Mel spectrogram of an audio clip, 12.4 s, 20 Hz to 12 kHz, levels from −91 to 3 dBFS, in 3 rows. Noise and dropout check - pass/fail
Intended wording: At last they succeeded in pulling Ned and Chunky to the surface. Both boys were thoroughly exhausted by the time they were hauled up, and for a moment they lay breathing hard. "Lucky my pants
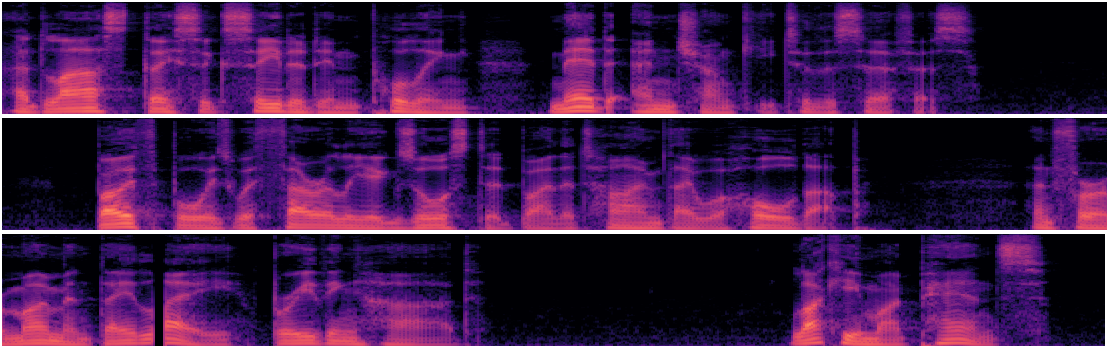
fail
